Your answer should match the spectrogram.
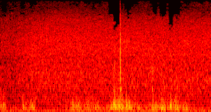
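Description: Steady hiss of outdoor ambience, wind-like, from the river clip's own soundtrack as it plays back, with a single sharp click about a second in.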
